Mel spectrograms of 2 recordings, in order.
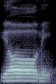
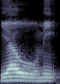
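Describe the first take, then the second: First: The first vowel is a plain 'o' sound. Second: The first vowel is an 'aw' diphthong. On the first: The speaker calls it wrong. "യാഇൻ്റെ ഫത്ഹ മാറി ഒരു ഓ എന്ന ശബ്ദത്തിലേക്ക് പോകും, ഓകാരമായി മാറും" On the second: The speaker calls it right. "സഖിനായ വാവാണ് യാഇന് ശേഷം വന്നിട്ടുള്ളത്"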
